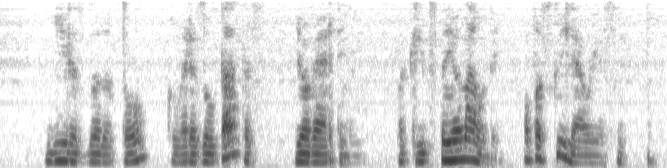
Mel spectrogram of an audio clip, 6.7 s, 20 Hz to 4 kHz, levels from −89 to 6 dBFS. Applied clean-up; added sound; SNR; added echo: none; none; none; none.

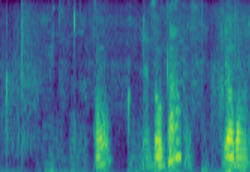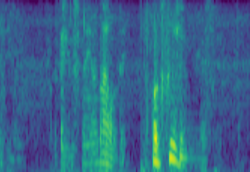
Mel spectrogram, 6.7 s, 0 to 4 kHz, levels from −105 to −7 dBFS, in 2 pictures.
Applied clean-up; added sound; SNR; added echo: neural separator model SepFormer WHAM!.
